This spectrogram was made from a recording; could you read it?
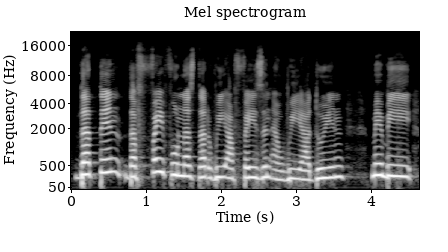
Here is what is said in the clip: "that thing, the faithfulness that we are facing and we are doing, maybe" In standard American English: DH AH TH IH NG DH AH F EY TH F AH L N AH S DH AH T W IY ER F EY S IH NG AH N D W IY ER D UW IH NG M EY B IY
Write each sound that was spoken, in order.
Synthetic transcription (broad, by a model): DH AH T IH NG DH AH F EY T F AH L N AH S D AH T W IY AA F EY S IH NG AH N W IY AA D UW IH NG M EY B IY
